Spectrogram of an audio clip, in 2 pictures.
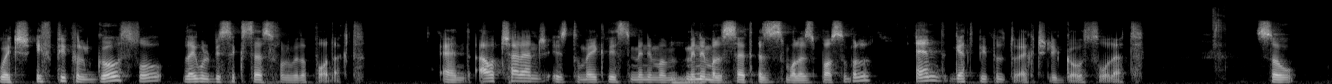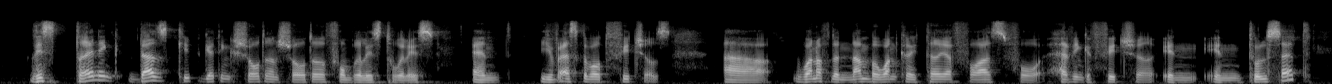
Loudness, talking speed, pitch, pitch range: -23 LUFS, 155 wpm, 115 Hz, 105-125 Hz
